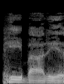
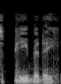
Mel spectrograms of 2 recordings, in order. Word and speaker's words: Peabody: Because I know it's not Peabody, it's Peabody. – Yeah. – It's not Worcester, it's Worcester.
